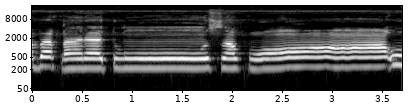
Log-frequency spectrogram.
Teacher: ما لونها نہیں پڑھنا، ما لونها. بقرۃ صفراء اخفا کیا، بڑی مد کو ادا کیا اور حمزہ کو جلدی پڑھا. تسر الناظرین، سین کو صحیح ادا کیا اور زوا کو بھی ادا کیا.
